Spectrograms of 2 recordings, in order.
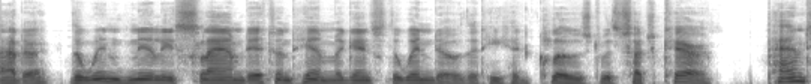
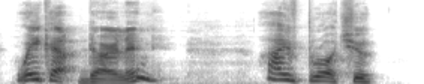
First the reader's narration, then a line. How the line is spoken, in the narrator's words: Molly began cheerfully and then stopped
